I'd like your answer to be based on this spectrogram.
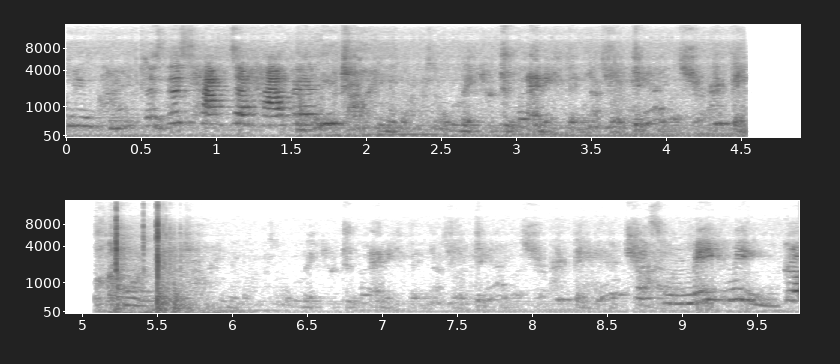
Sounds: Speech

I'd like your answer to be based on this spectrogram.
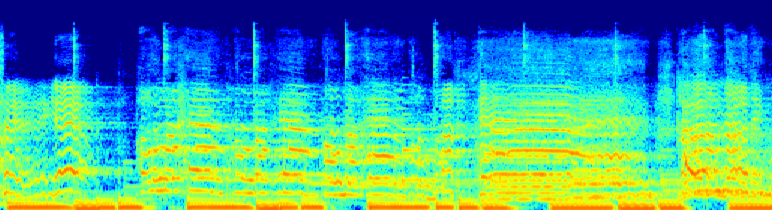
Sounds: Pop music, Music, Singing

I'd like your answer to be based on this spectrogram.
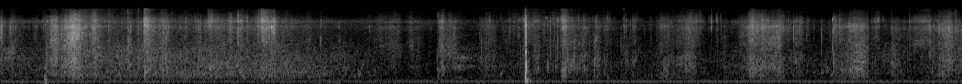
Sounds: outside, rural or natural

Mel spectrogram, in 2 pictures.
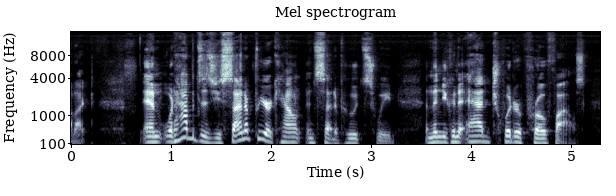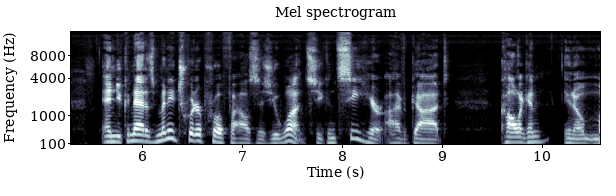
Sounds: Speech

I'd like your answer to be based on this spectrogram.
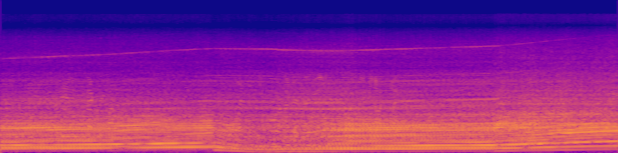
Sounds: outside, rural or natural, Idling, Vehicle, Speech, Car, auto racing

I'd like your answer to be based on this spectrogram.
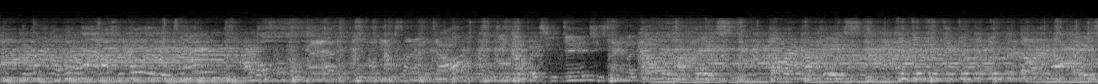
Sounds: Music, Tap

